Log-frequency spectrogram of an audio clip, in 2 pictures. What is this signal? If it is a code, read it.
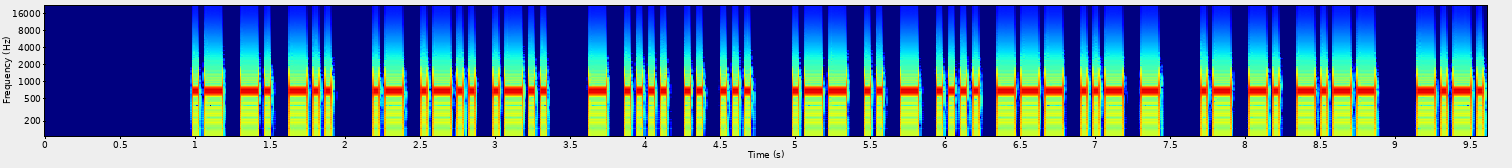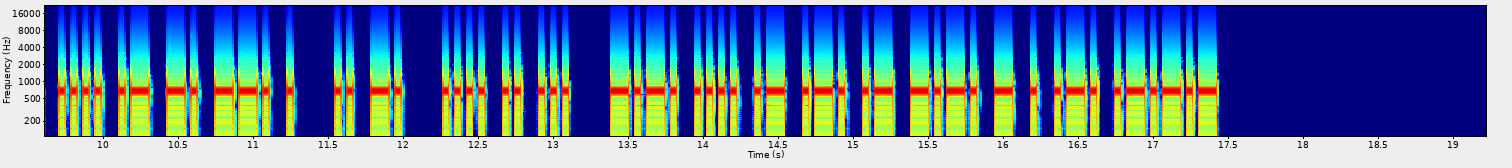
Morse code, heard as a keyed tone, about 28 wpm, 700 Hz. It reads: AND ALL THIS WITHOUT ANY CHANGE IN HIS CHARACTER.
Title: Sentences from Top 1200 Words 30wpm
